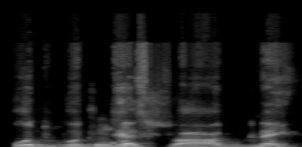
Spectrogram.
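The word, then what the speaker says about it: उद्बुध्यस्वाग्ने: पहला सबसे पहले उद, ठीक है, द हलंत है ना, उद, आगे बुद्ध, आ गया तो बुद्ध, आगे स्वाग्ने। अब इकट्ठा बोल सकते हैं उद्बुद्ध स्वाग्ने।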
